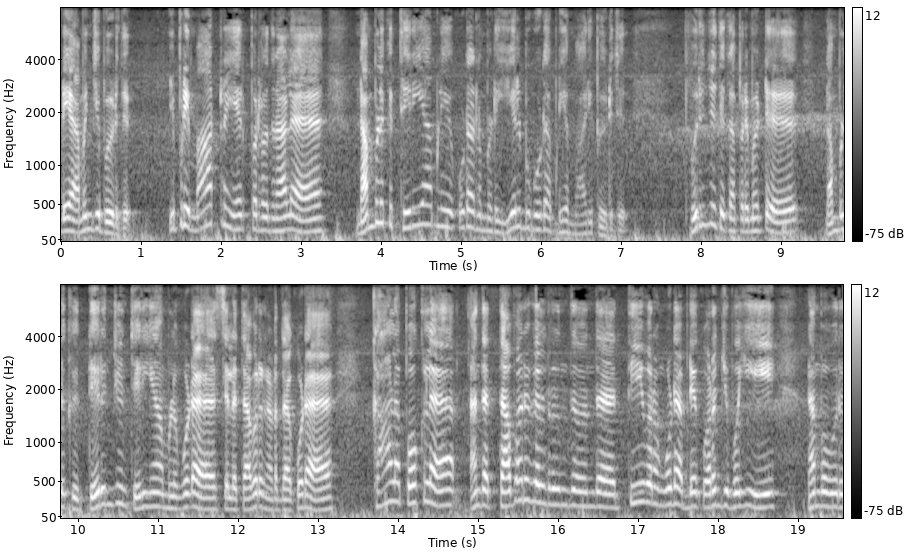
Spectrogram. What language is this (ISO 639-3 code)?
ind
